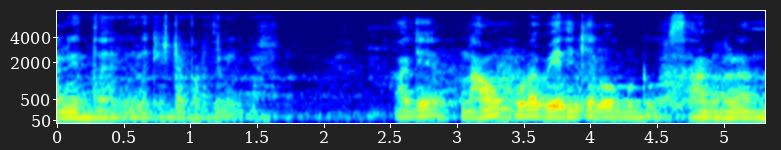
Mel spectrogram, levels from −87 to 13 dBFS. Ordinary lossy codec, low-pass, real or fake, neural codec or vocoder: none; none; fake; codec, 16 kHz, 4 kbps, FreqCodec, larger model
